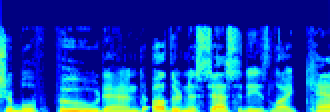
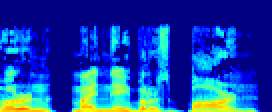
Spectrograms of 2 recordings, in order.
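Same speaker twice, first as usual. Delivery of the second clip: heavy, thick put-on Russian accent; 4 dB louder than usual. Harvath finishes a joke to the Hadids in a thick Russian accent. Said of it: "adopting a thick Russian accent".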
